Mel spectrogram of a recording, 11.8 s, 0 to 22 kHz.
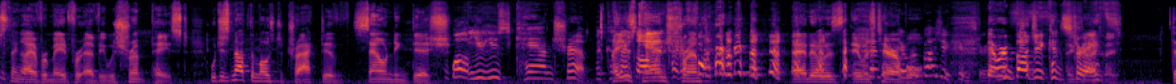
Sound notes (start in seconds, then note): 6.8 laughter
